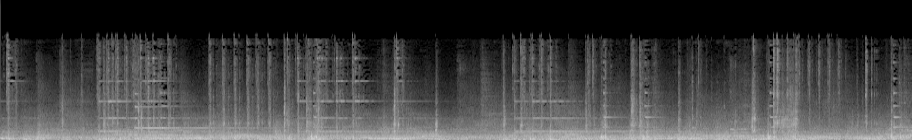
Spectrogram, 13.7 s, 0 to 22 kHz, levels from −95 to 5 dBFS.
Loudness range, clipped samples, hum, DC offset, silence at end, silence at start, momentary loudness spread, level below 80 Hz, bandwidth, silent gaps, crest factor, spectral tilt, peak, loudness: 2 LU; under 0.1%; none; under 0.1%; 0 s; 0 s; 5 LU; -52 dBFS; 17 kHz; none; 18 dB; -5 dB/octave; -4 dBFS; -21 LUFS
